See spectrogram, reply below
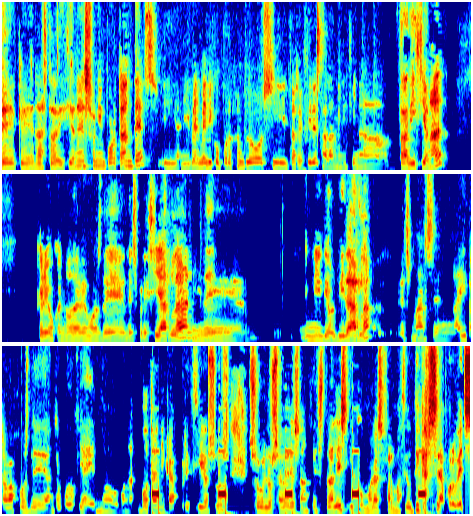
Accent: Alicante, Valencian Community, Spain; Nosotros somos alicantinos

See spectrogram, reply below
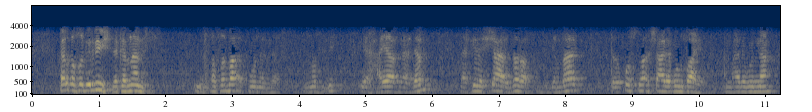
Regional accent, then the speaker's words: Sudan; نحن قديما عندنا في السودان

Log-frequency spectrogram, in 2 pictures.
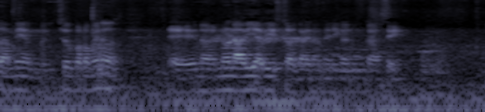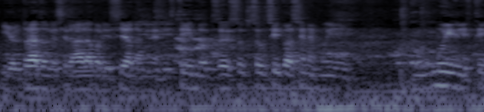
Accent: Argentina; now in Spain; yo soy de Argentina, ¿no? Entonces viví muchos años ahí también.

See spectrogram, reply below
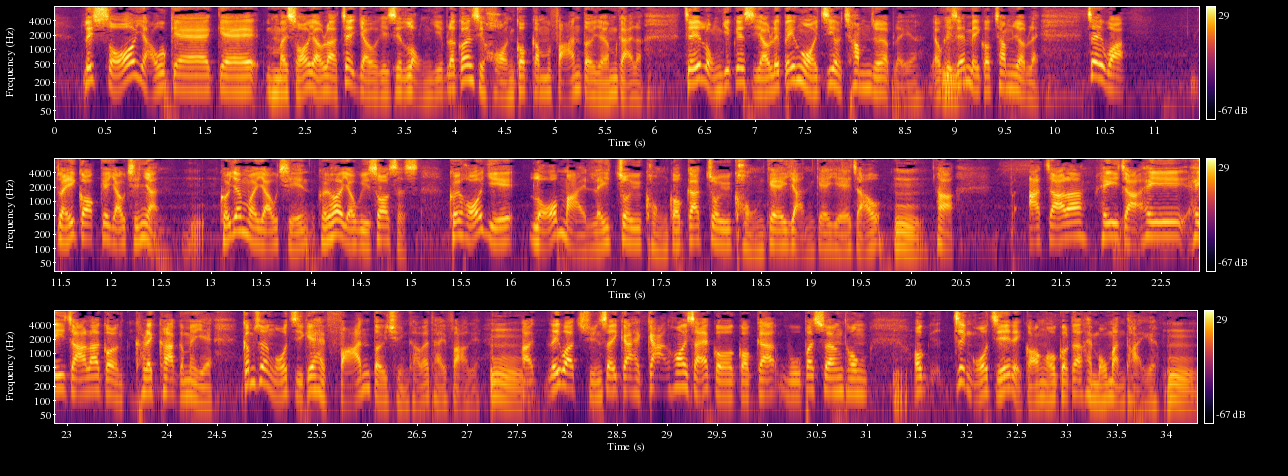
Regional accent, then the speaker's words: China; 我中國人唔知道自己窮㗎嘛

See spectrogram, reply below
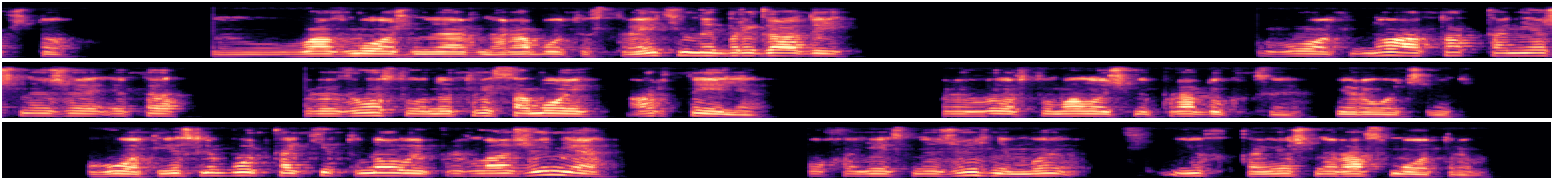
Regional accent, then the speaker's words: Moscow, Russia; я сам коренной москвич. Вот, хотел выехать из Москвы еще со студенчества.

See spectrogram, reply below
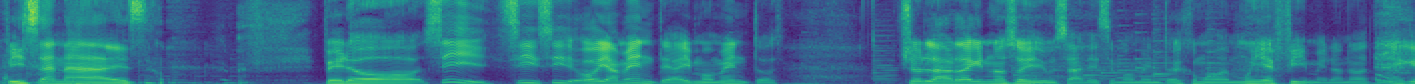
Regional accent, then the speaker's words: Mar del Plata, Buenos Aires Province, Argentina; now in La Plata, Argentina; Y acá en La Plata, soy de Mar del, me pasó que en Mar del hay otro respeto con el tránsito.

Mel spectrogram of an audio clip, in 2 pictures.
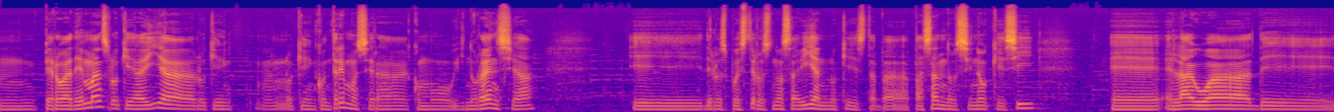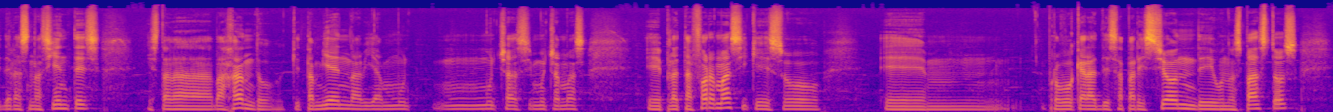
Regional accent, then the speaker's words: France; Spanish is a second language; yo soy un estudiante francés haciendo una tesis doctoral de sociología en Francia, en una ciudad del suroeste que se llama Pau.

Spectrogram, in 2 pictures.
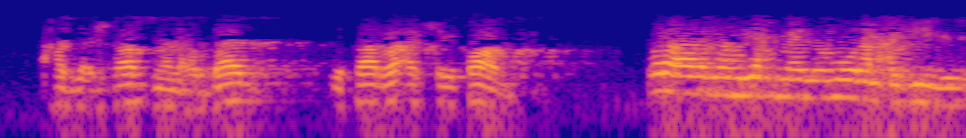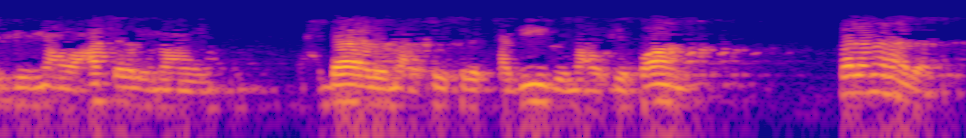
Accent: Lebanon; وبعد في مطارح عندنا بلبنان مي ما فيها

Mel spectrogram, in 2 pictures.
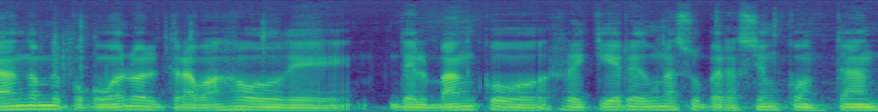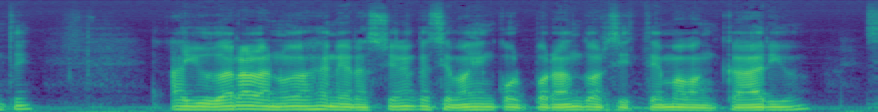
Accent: Jagüeyal, Ciego de Ávila, Cuba; en Jagüeyal me crié desde niño, hice mi primaria, mi secundaria, mis primeros años de trabajo en Venezuela, viajaba para Jagüeyal.

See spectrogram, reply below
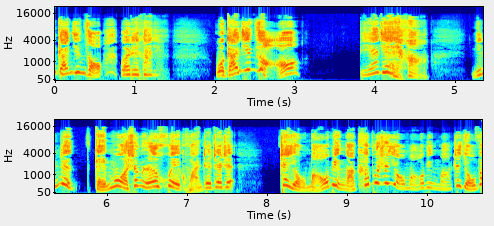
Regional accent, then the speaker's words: Beijing, China; 我这口音我都听出来了。你看咱们是北京人是吧，咱们是如假包换的老北京

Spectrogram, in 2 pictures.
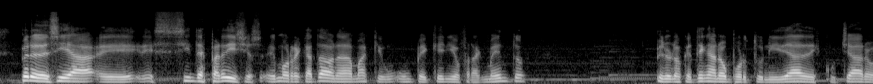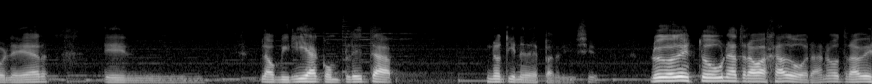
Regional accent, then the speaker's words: Argentina; a nosotros como argentinos, digo, a la distancia

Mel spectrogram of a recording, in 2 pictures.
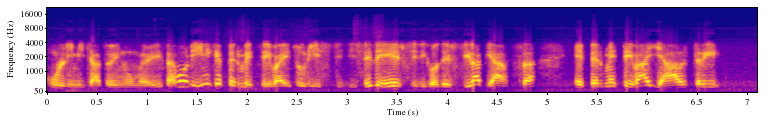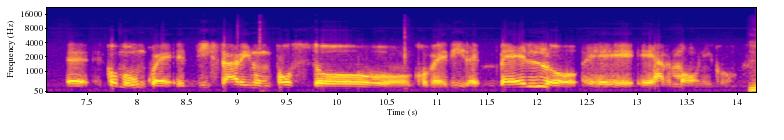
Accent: Naples, Campania, Italy; now in Rome, Italy; io sono un napoletano che vive a Roma da 20 anni.

